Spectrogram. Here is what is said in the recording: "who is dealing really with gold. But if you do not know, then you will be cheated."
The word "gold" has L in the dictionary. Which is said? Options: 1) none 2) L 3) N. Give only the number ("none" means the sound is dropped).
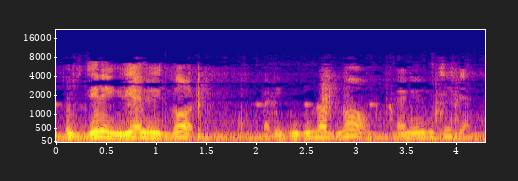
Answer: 1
